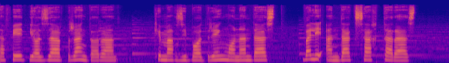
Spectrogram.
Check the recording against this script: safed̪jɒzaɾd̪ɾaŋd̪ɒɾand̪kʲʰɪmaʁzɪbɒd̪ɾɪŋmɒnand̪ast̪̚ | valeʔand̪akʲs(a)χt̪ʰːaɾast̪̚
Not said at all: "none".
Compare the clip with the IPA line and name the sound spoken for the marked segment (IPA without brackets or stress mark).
a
